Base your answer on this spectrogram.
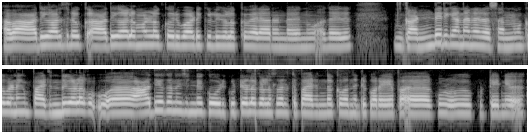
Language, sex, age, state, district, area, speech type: Malayalam, female, 60+, Kerala, Kozhikode, urban, spontaneous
